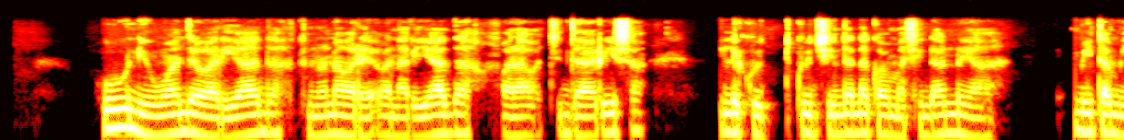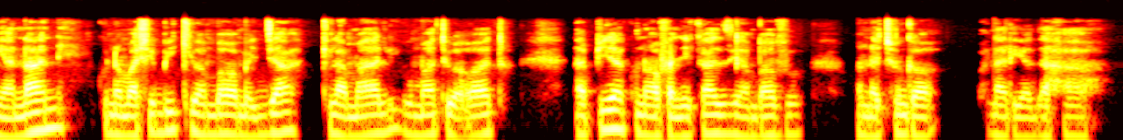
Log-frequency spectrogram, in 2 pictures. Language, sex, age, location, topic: Swahili, male, 18-24, Nakuru, government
